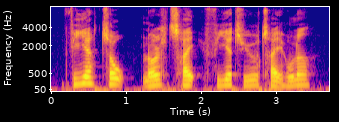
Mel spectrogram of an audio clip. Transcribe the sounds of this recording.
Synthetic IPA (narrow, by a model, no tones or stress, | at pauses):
fiːɐt͡sʰo̝̰ː | nɔ̽lt͡sʰʁɛ̰ːfiːɐʌt͡sʰyːʊət͡sʰʁɛ̰ːɦunɐðˠ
